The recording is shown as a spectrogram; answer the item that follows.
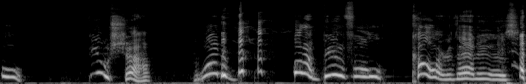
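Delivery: very high, performed put-on character voice. Asked to spell a word in a given style, answer with a Julia Child impression. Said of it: "In the style of Julia Child".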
